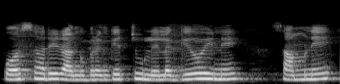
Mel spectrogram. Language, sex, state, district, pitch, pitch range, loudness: Punjabi, female, Punjab, Fazilka, 240 Hz, 225-255 Hz, -15 LUFS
